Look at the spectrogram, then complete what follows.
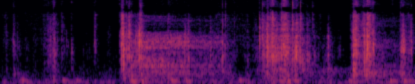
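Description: Rustling and light clicking of a printed cloth drawstring bag being pulled open and its contents handled, in a few short bursts: one about a second and a half in, another around three seconds, and a brief one near the end.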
